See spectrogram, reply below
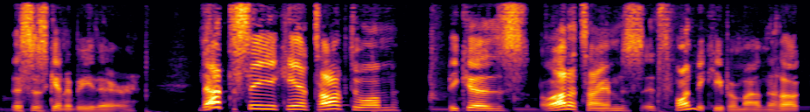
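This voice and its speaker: Man hosting a casual podcast, music underneath. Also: medium pitch. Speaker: podcast host. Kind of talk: casual podcast commentary on scam stories, partly read aloud.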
